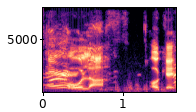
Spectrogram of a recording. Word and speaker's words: hola: Hola. Okay. All right, come on. So you don't pronounce the H.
